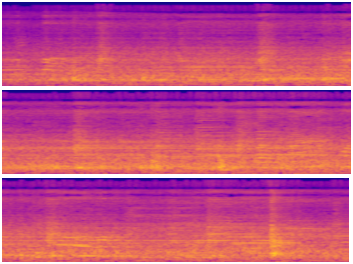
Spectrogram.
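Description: Busy pub ambience: a dense hubbub of indistinct chatter with background music and a few sharp clicks, like glasses or objects being set down.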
